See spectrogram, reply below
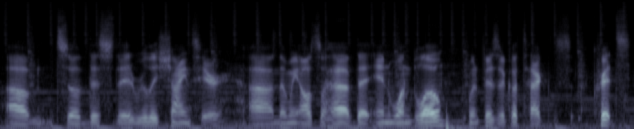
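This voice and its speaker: A man's voice: fairly low pitch, flat delivery, moderate pace, a bit bright, faint music behind. A man giving a casual game guide commentary as a video host, chatty and informal, thinking aloud as he goes.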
